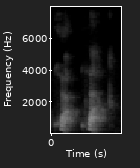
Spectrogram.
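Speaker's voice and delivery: ordinary delivery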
